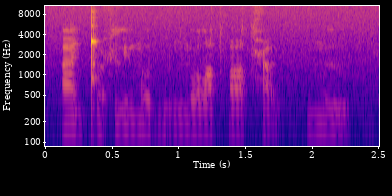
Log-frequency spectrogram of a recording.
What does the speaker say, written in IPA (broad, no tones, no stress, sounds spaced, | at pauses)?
a ʎ ǃ u ħ lʲ u m ɤ ɡ͡b ɯ ŋ͡m u lˠ ɤ tˤ ʔ a tˤ ħ ɯ | ŋ͡m ɯ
